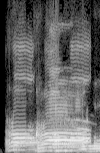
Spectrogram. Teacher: র এক আলিফ টান হবে। মোটা আওয়াজে পড়তে হবে।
